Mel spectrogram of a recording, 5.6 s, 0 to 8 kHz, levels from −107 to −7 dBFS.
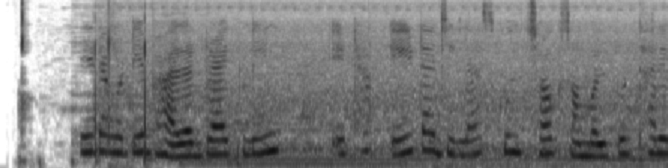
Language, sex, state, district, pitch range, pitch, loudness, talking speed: Odia, female, Odisha, Sambalpur, 255-290 Hz, 265 Hz, -23 LUFS, 140 wpm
